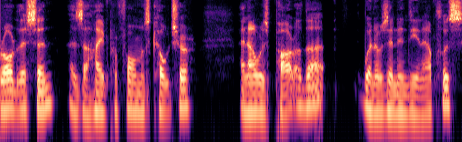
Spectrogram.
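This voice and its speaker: A man with a Scottish accent at a very fast pace, ordinary pitch variation, in a very clean recording with a silent background and a dry, close sound with no echo. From Scotland. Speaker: company executive. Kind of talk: interview.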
